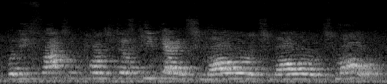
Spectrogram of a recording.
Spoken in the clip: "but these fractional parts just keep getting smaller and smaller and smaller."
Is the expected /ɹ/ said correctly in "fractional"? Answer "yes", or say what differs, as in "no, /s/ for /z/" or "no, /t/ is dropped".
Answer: no, /l/ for /ɹ/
